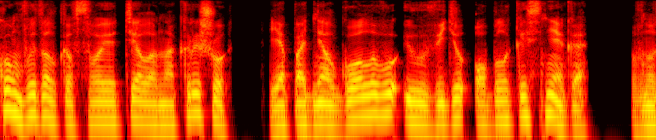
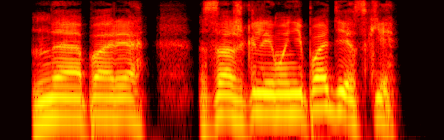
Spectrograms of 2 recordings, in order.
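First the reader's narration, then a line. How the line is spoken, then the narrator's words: Pleased loud laughter. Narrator (Russian): Суворов довольно расхохотался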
